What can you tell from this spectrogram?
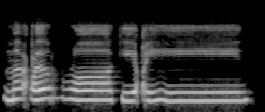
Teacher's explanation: letter ہے، عین بھی باریک ادا کریں گے، لائٹ لیٹر ہے، عین کو مستحلق یعنی مڈل تھروٹ سے ادا کرنا ہے ، اور نون کو ہم ساکن کر دیں گے وقف کرتے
